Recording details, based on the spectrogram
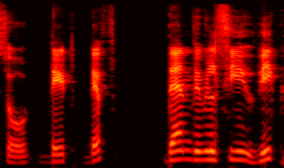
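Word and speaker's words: DATEDIF: and then we have date diff usually most of the excel users pronounce it as dated if but it's date difference so date diff then we will see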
